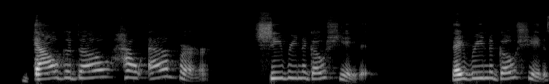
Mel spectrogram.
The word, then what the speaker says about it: Gal Gadot: woman with how do you say her name gail gadot gal gadot however she renegotiated they renegotiated so she got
